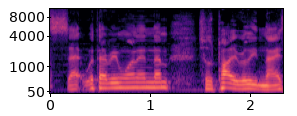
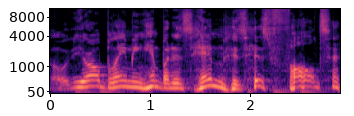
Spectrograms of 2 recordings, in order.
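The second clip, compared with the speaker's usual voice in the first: higher, laughing through a mock quote; mocking Andrea's blame of Merle, pitched up with laughter; laughing mockery; 6 semitones higher than usual. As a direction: laugh while mimicking her excuse.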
